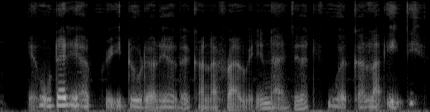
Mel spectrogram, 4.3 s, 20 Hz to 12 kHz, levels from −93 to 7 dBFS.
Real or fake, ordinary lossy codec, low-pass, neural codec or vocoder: fake; none; none; codec, 24 kHz, 0.9 kbps, WavTokenizer, small release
